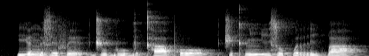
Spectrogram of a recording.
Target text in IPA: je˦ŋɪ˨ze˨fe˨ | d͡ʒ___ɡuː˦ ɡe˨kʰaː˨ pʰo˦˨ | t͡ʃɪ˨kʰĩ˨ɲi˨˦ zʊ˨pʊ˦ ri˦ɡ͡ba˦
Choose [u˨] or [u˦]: u˨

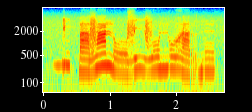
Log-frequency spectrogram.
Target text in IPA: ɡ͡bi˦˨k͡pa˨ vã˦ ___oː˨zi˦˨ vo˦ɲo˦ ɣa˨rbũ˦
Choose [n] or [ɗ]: n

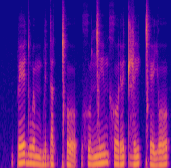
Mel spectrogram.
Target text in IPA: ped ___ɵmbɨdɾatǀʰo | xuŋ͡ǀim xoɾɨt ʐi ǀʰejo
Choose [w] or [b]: w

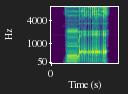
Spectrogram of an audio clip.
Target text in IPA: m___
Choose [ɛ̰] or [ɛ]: ɛ̰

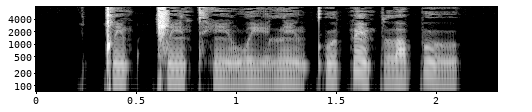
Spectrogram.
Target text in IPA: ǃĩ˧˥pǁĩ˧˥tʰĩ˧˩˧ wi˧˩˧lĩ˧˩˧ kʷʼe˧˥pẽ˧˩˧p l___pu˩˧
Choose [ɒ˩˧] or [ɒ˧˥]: ɒ˧˥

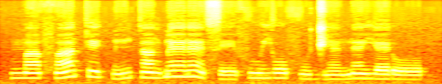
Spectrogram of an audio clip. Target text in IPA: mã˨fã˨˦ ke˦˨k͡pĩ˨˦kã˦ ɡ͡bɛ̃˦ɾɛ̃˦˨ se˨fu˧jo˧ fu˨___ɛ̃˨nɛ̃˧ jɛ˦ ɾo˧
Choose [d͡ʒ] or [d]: d͡ʒ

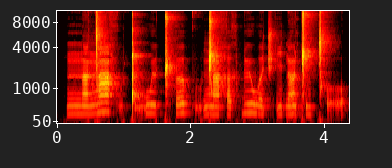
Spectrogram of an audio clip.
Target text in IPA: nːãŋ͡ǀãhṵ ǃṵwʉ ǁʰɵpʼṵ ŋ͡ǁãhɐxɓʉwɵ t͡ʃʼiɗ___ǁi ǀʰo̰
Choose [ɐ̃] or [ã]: ɐ̃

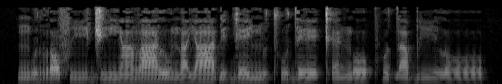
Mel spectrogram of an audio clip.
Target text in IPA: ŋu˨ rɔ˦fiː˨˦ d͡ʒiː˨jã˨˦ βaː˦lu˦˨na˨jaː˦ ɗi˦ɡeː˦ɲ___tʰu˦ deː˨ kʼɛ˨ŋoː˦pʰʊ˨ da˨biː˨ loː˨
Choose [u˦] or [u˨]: u˦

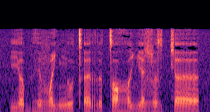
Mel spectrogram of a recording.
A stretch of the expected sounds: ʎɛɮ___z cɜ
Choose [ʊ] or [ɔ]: ʊ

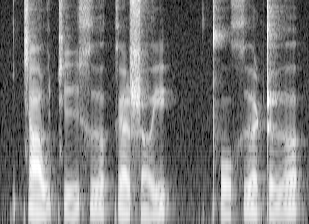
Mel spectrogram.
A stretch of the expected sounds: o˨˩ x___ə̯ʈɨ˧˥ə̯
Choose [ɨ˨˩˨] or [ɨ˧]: ɨ˧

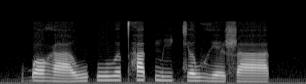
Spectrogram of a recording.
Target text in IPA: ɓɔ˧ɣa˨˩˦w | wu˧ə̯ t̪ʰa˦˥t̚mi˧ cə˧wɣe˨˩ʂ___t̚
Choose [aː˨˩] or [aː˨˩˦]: aː˨˩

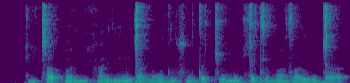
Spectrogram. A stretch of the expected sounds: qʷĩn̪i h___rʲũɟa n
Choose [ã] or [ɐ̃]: ã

